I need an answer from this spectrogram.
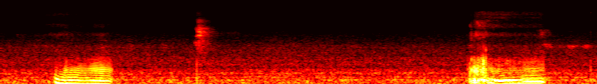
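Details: Sleeping pug snoring in two separate bursts several seconds apart, each a short nasal, buzzy snort with layered harmonics, with a faint click between and quiet room hiss.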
